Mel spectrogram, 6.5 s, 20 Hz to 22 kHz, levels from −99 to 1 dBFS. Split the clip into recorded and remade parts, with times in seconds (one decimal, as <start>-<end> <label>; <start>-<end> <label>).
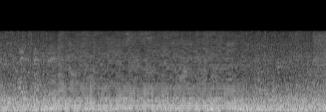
0.0-1.0 recorded; 1.0-4.9 remade; 4.9-6.5 recorded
